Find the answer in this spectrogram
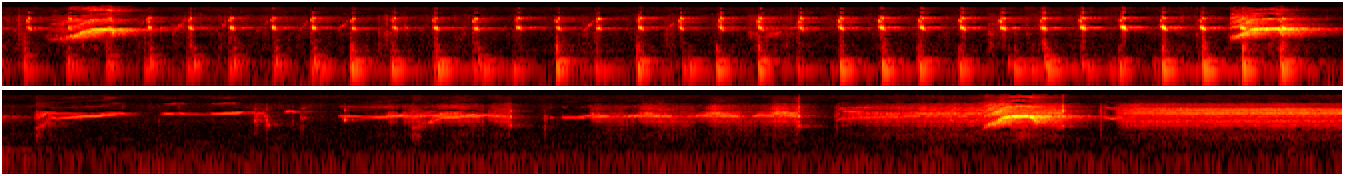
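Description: A cockatiel chirps in a fast run of short, harmonic notes, then gives sharp upward-sweeping calls.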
